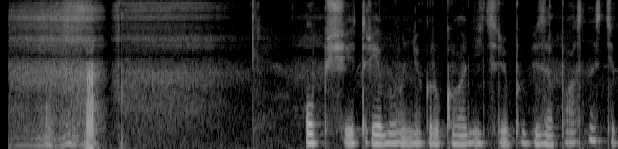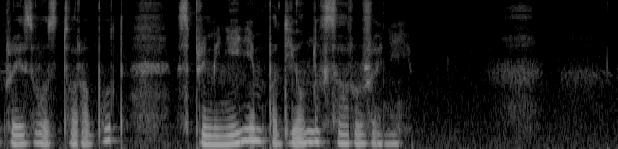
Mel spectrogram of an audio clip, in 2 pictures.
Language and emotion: Russian, neutral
